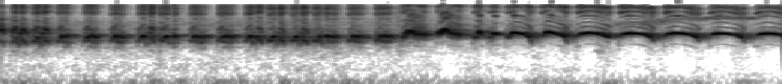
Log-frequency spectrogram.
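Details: Imported Chinese hwamei, known as a champion contest bird, producing a fast chattering series that turns into a clear run of repeated looping whistles, about three per second.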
